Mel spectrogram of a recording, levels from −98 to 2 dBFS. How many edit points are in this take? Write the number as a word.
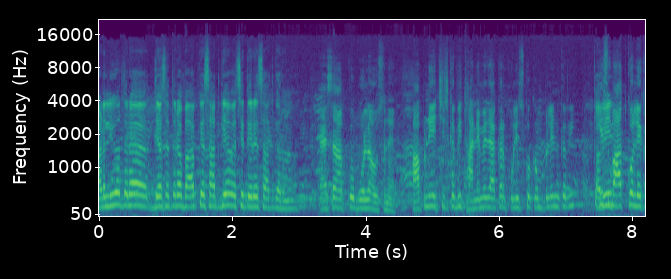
zero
